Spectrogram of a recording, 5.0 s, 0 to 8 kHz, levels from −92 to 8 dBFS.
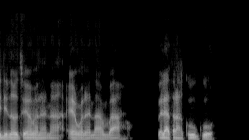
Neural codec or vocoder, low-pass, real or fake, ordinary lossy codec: codec, 16 kHz, 4 kbps, X-Codec, WavLM features, trained on Multilingual LibriSpeech; none; fake; none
